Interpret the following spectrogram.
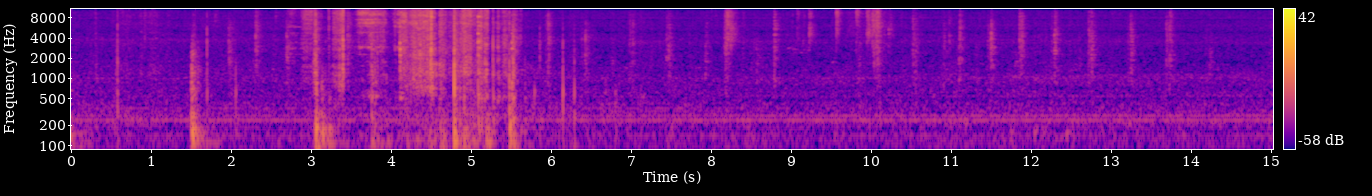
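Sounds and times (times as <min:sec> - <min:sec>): handling knocks and clicks: 0:02.7 - 0:06.0
rubbing: 0:02.8 - 0:05.7.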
